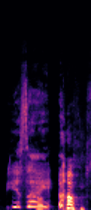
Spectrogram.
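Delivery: very high voice, giving out. Answering a call to wake up, voice not working. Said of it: "That was my voice not working".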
